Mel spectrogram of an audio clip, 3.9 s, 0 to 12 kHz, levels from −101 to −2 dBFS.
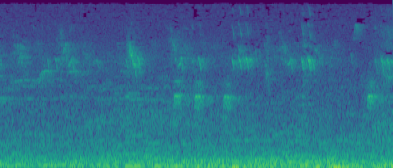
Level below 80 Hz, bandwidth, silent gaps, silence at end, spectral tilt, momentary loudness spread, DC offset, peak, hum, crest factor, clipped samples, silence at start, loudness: -34 dBFS; 11 kHz; none; 0 s; -5.5 dB/octave; 4 LU; under 0.1%; -18 dBFS; none; 14 dB; under 0.1%; 0 s; -35 LUFS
